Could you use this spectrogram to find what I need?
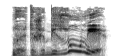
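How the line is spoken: Exclamation. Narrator (Russian): воскликнул посетитель

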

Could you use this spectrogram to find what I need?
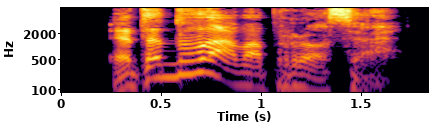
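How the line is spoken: Barked loudly. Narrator (Russian): гаркнула женщина

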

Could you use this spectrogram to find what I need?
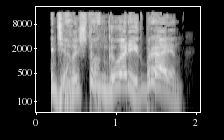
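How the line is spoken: Sudden furious spluttering shout. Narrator (Russian): Вдруг яростно закричала она, брызгая слюной

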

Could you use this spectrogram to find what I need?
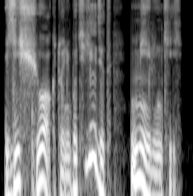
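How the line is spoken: Ingratiating question. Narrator (Russian): вкрадчиво осведомилась миссис Клаппинс

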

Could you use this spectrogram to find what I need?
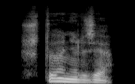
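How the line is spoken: Sad reply. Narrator (Russian): Грустно отозвался Юрик

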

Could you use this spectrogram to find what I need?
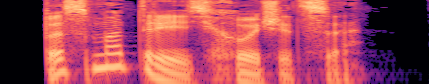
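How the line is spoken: Calm explanation. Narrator (Russian): спокойно пояснил Селдон

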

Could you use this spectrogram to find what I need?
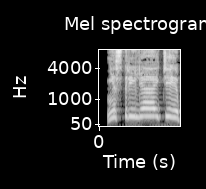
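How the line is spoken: Squealing. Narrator (Russian): провизжал я

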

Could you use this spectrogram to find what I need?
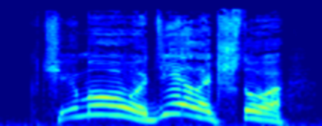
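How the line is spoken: Yelling. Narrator (Russian): заорал Саймон

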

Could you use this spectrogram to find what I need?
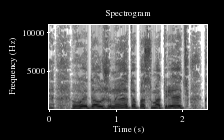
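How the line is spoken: Shouting. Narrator (Russian): крикнул я

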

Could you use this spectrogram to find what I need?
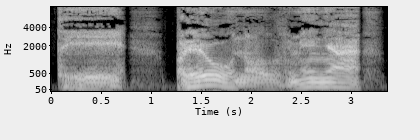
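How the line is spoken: Hissing, trembling with fury. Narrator (Russian): прошипел Барлоу, дрожа от бешенства

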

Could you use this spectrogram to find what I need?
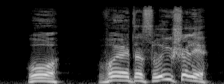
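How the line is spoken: Sudden exclamation. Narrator (Russian): вдруг воскликнул Тор

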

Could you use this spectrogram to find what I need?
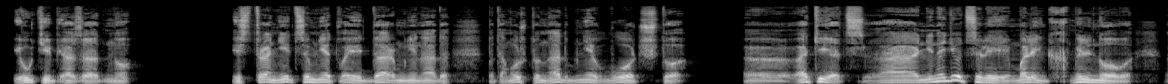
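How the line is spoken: Timid plaintive squeak. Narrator (Russian): робко и жалобно вякнул он

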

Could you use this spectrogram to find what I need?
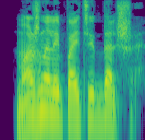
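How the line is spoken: Plain. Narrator (Russian): спросил Меллерстед

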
